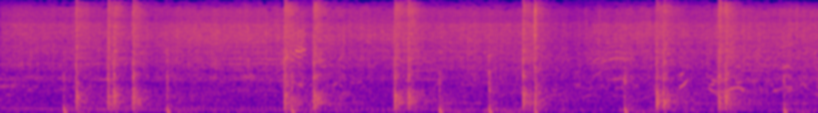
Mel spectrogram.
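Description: Aerial fireworks launching and bursting: a run of sharp bangs at irregular intervals, roughly two a second.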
